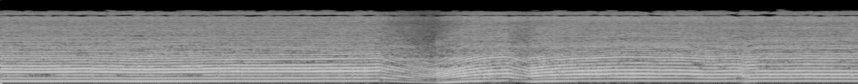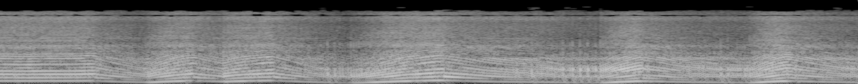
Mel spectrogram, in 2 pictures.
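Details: Small Homelite chainsaw cutting maple: a screaming two-stroke holds a high steady pitch, then bogs and recovers in repeated dips as the chain bites into the wood. Runs clean; normal cutting under load.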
